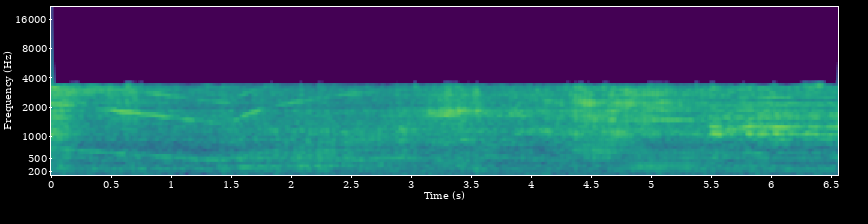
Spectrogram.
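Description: Film soundtrack from a screen's speaker: whooshing fly-by effects with pitches that glide down and up, over music. Steadier held tones come in about halfway through.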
